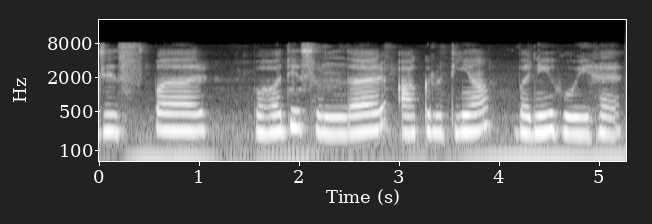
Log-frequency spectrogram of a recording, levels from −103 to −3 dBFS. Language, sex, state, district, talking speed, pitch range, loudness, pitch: Hindi, female, Chhattisgarh, Raipur, 100 wpm, 210-225 Hz, -13 LUFS, 215 Hz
